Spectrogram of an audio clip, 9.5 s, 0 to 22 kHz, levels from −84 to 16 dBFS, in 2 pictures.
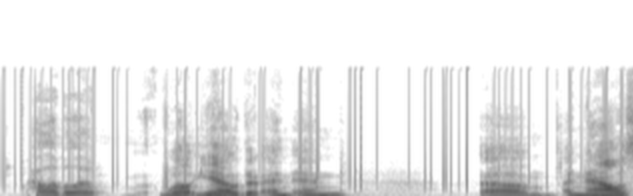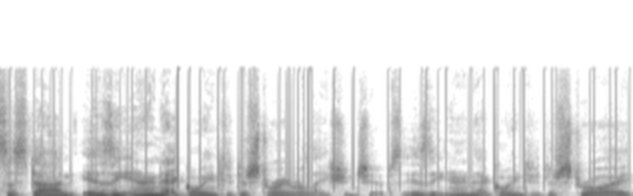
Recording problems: crackle, like an old record; noticeable; 15 dB below the speech

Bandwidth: 14.5 kHz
